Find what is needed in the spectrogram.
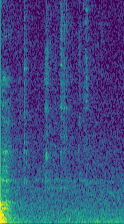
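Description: Faint light clicks of small plastic model parts being handled and pushed together by hand, a few scattered ticks over a near-silent background.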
